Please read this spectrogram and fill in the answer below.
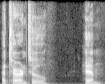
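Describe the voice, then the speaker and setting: A man playing a tabletop game, narrating his character's actions in a measured, deliberate, dramatic way. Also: medium pitch, monotone, a little hiss or hum.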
